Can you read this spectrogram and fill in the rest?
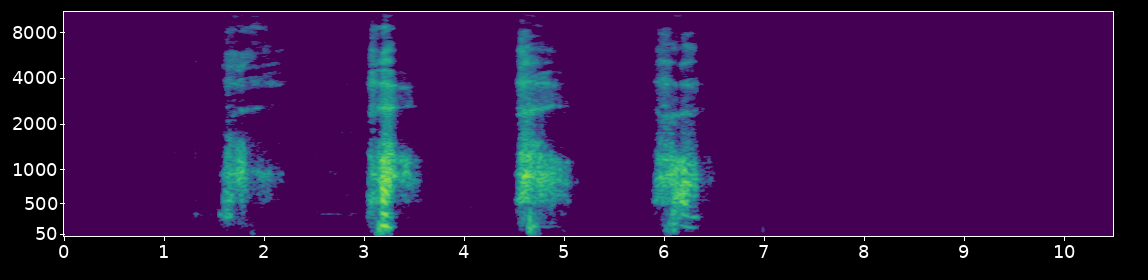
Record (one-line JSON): {"exhalation_length": "10.5 s", "exhalation_amplitude": 27165, "exhalation_signal_mean_std_ratio": 0.25, "survey_phase": "beta (2021-08-13 to 2022-03-07)", "age": "65+", "gender": "Male", "wearing_mask": "No", "symptom_none": true, "smoker_status": "Never smoked", "respiratory_condition_asthma": false, "respiratory_condition_other": false, "recruitment_source": "REACT", "submission_delay": "1 day", "covid_test_result": "Negative", "covid_test_method": "RT-qPCR"}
